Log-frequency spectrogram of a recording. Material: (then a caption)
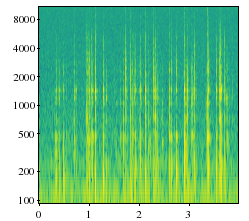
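Wood. Long nails tap and scratch near the top edge of a flat, solid, heart-shaped painted wooden plaque with glitter. The result is a quick, irregular patter of short, dry clicks with a scratchy, mid-pitched tone and almost no ring.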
